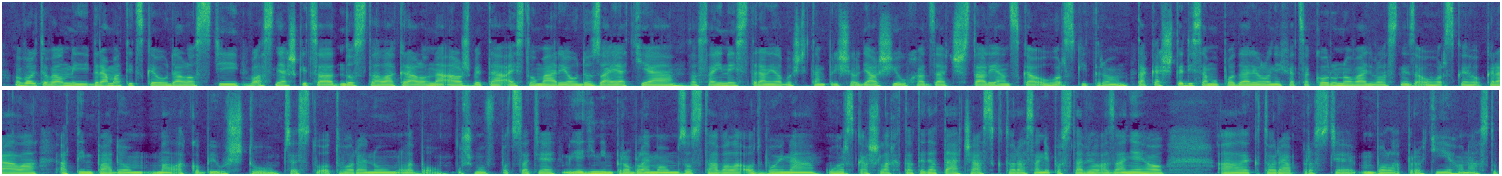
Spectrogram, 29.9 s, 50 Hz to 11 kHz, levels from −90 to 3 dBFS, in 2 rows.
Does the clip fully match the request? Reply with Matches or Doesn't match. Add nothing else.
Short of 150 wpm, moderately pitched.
Doesn't match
